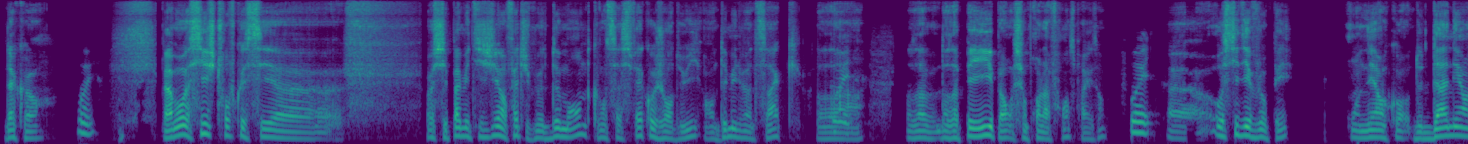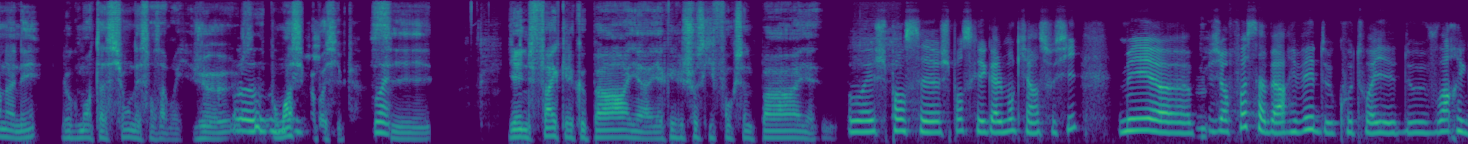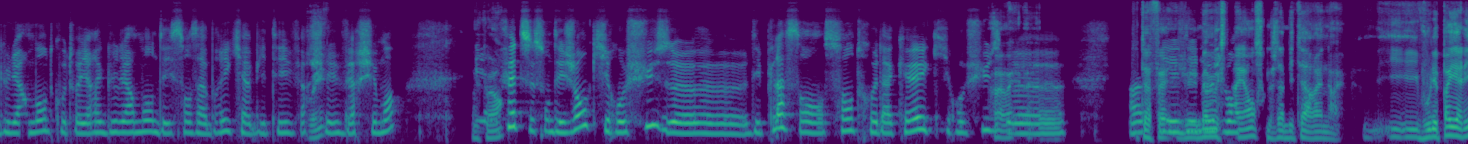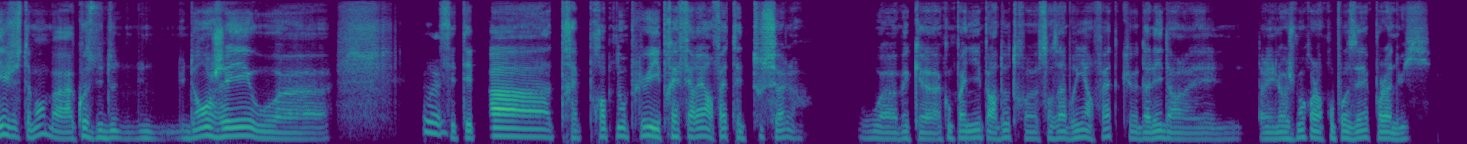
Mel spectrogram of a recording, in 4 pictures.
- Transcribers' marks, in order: other background noise; blowing; tapping; stressed: "d'année"
- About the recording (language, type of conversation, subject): French, unstructured, Quel est ton avis sur la manière dont les sans-abri sont traités ?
